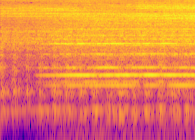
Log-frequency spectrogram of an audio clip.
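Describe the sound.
Sustained whistle of a steam train with hissing steam, swelling in over the first half second and then holding a steady, bright, layered tone without voices.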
